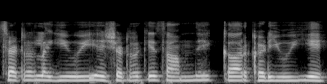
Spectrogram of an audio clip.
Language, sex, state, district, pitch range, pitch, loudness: Hindi, female, Delhi, New Delhi, 185-195 Hz, 185 Hz, -15 LUFS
